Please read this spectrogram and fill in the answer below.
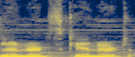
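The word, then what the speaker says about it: Lynyrd Skynyrd: Leonard Skinnard, pronounced Leonard Skinnard.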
